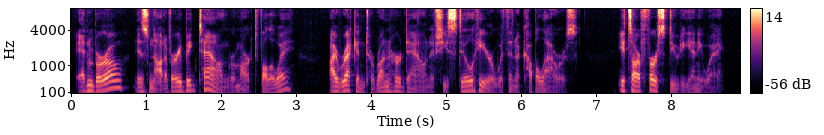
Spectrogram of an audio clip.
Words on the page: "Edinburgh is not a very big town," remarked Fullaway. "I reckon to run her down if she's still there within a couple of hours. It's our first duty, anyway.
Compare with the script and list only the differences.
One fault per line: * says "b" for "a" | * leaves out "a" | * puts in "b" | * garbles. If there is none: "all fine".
* says "here" for "there"
* leaves out "of"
